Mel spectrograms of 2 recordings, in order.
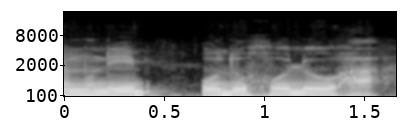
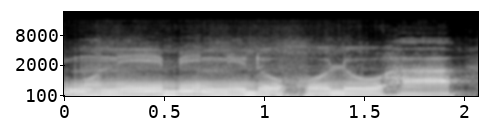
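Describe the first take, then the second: First: The words are separated, with no linking nun. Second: The words are joined with a linking nun. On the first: "वक़फ़ में" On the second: "मिलाया तो एक हरकत गिर गई"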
